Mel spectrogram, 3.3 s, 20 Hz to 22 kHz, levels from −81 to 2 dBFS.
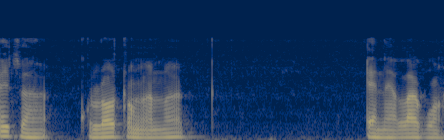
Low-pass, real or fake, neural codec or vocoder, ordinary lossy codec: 7.2 kHz; fake; codec, 16 kHz, 16 kbps, FunCodec, trained on LibriTTS, 50 frames a second; none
